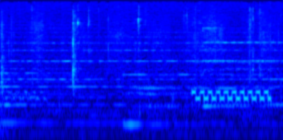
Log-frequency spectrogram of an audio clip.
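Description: A telephone rings in the video game The Stanley Parable, a short electronic warble rising over a humming room background near the end, with no voices.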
